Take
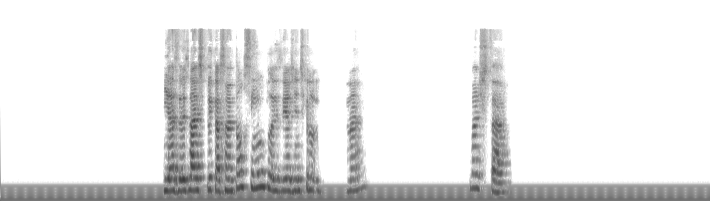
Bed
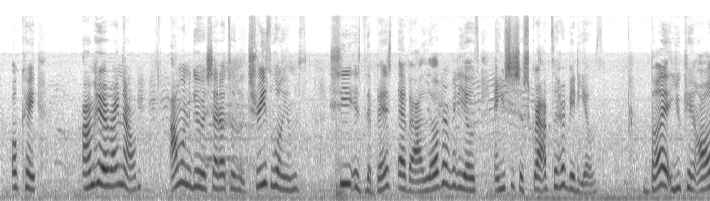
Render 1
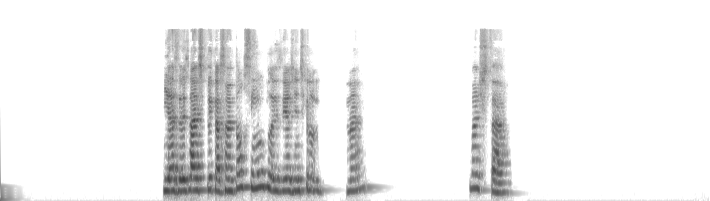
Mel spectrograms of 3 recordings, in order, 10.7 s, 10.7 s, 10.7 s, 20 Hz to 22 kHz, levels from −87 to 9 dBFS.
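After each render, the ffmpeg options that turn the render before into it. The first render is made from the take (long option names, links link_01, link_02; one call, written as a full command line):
ffmpeg -i in.wav -af "bandreject=frequency=60:width_type=h:width=4,bandreject=frequency=120:width_type=h:width=4,bandreject=frequency=180:width_type=h:width=4,bandreject=frequency=240:width_type=h:width=4,bandreject=frequency=300:width_type=h:width=4" out.wav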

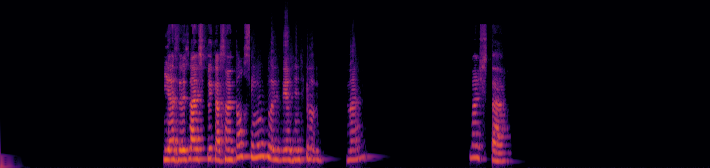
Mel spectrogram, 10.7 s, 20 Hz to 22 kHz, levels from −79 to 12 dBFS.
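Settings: ffmpeg -i in.wav -filter_complex "[0:a]asettb=1/sr,asplit=3[link_01][link_02][link_03];[link_01]atrim=end=3.744[link_04];[link_02]atrim=start=3.74:end=5.42,asetpts=PTS-STARTPTS,afade=type=in:duration=0.004:curve=qsin,afade=type=out:start_time=1.676:duration=0.004:curve=qsin,adynamicsmooth=sensitivity=3:basefreq=1000[link_05];[link_03]atrim=start=5.416[link_06];[link_04][link_05]acrossfade=duration=0.004:curve1=hsin:curve2=qsin[link_07];[link_07][link_06]acrossfade=duration=0.004:curve1=qsin:curve2=hsin,asplit=3[link_08][link_09][link_10];[link_08]afade=type=out:start_time=7.16:duration=0.02[link_11];[link_09]agate=range=-17dB:threshold=-34dB:ratio=16:release=100:detection=peak,afade=type=in:start_time=7.16:duration=0.02,afade=type=out:start_time=7.58:duration=0.02[link_12];[link_10]afade=type=in:start_time=7.58:duration=0.02[link_13];[link_11][link_12][link_13]amix=inputs=3:normalize=0" out.wav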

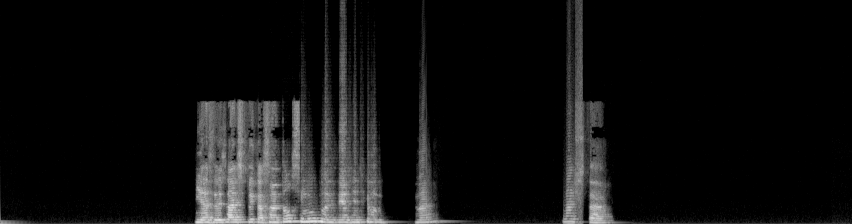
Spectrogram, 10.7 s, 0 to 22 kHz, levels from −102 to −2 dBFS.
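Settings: ffmpeg -i in.wav -filter_complex "[0:a]asettb=1/sr,asplit=3[link_01][link_02][link_03];[link_01]atrim=end=3.364[link_04];[link_02]atrim=start=3.36:end=4.75,asetpts=PTS-STARTPTS,afade=type=in:duration=0.004:curve=qsin,afade=type=out:start_time=1.386:duration=0.004:curve=qsin,aecho=1:1:3.1:0.65,atrim=end_sample=61299[link_05];[link_03]atrim=start=4.746[link_06];[link_04][link_05]acrossfade=duration=0.004:curve1=hsin:curve2=qsin[link_07];[link_07][link_06]acrossfade=duration=0.004:curve1=qsin:curve2=hsin,asplit=3[link_08][link_09][link_10];[link_08]afade=type=out:start_time=5.44:duration=0.02[link_11];[link_09]aeval=exprs='clip(val(0),-1,0.0106)':channel_layout=same,afade=type=in:start_time=5.44:duration=0.02,afade=type=out:start_time=7.27:duration=0.02[link_12];[link_10]afade=type=in:start_time=7.27:duration=0.02[link_13];[link_11][link_12][link_13]amix=inputs=3:normalize=0" out.wav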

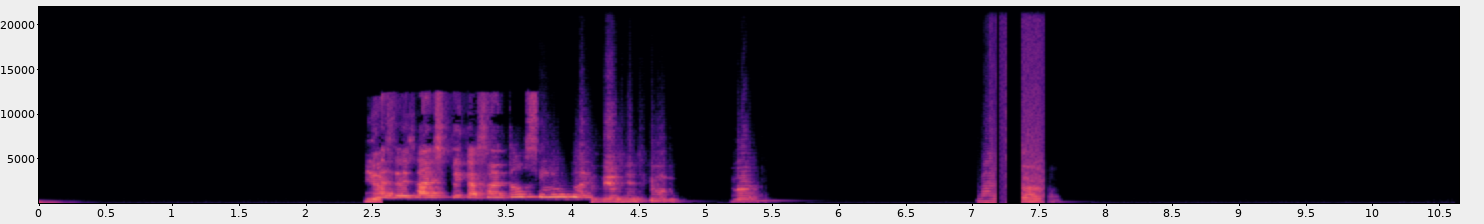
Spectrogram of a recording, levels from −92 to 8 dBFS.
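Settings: ffmpeg -i in.wav -filter_complex "[0:a]asettb=1/sr,asplit=3[link_01][link_02][link_03];[link_01]atrim=end=2.574[link_04];[link_02]atrim=start=2.57:end=4.15,asetpts=PTS-STARTPTS,afade=type=in:duration=0.004:curve=qsin,afade=type=out:start_time=1.576:duration=0.004:curve=qsin,afreqshift=430[link_05];[link_03]atrim=start=4.146[link_06];[link_04][link_05]acrossfade=duration=0.004:curve1=hsin:curve2=qsin[link_07];[link_07][link_06]acrossfade=duration=0.004:curve1=qsin:curve2=hsin,asettb=1/sr,asplit=3[link_08][link_09][link_10];[link_08]atrim=end=4.764[link_11];[link_09]atrim=start=4.76:end=5.4,asetpts=PTS-STARTPTS,afade=type=in:duration=0.004:curve=qsin,afade=type=out:start_time=0.636:duration=0.004:curve=qsin,aecho=1:1:2.5:0.66,atrim=end_sample=28224[link_12];[link_10]atrim=start=5.396[link_13];[link_11][link_12]acrossfade=duration=0.004:curve1=hsin:curve2=qsin[link_14];[link_14][link_13]acrossfade=duration=0.004:curve1=qsin:curve2=hsin,asplit=3[link_15][link_16][link_17];[link_15]afade=type=out:start_time=7.12:duration=0.02[link_18];[link_16]aeval=exprs='val(0)*gte(abs(val(0)),0.0531)':channel_layout=same,afade=type=in:start_time=7.12:duration=0.02,afade=type=out:start_time=7.57:duration=0.02[link_19];[link_17]afade=type=in:start_time=7.57:duration=0.02[link_20];[link_18][link_19][link_20]amix=inputs=3:normalize=0" out.wav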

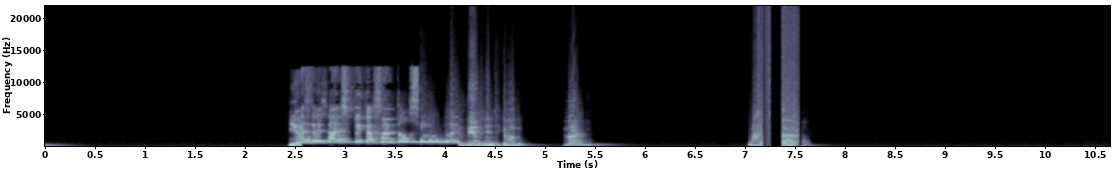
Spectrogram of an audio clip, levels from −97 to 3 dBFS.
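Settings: ffmpeg -i in.wav -af "acompressor=threshold=-21dB:ratio=6" out.wav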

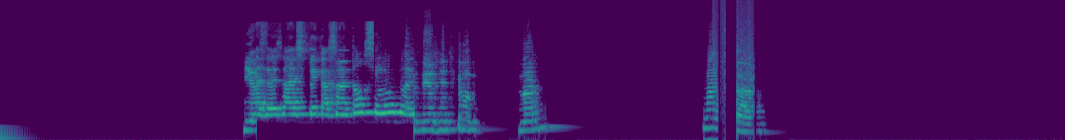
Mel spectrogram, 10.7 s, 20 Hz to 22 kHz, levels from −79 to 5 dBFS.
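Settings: ffmpeg -i in.wav -filter_complex "[0:a]acrossover=split=620[link_01][link_02];[link_01]acompressor=threshold=-42dB:ratio=4[link_03];[link_02]alimiter=limit=-19.5dB:level=0:latency=1:release=22[link_04];[link_03][link_04]amix=inputs=2:normalize=0" out.wav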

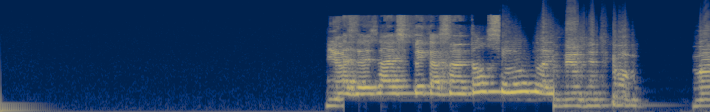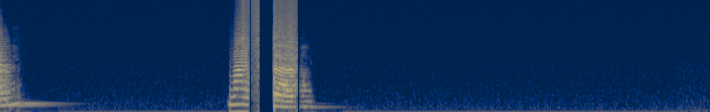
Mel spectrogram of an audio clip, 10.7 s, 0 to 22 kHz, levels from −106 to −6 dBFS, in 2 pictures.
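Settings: ffmpeg -i in.wav -af anull out.wav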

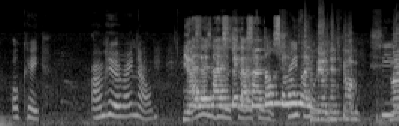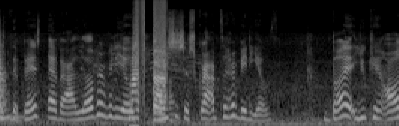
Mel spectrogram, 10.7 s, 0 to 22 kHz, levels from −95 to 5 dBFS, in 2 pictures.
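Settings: ffmpeg -i in.wav -i bed.wav -filter_complex "[1:a]volume=-16dB[link_01];[0:a][link_01]amix=inputs=2:normalize=0" out.wav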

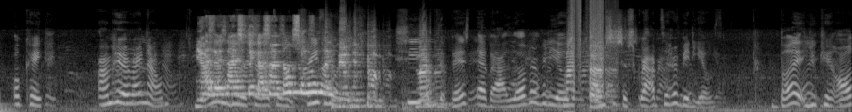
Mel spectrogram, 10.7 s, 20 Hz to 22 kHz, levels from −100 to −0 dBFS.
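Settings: ffmpeg -i in.wav -af "aecho=1:1:188:0.141" out.wav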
